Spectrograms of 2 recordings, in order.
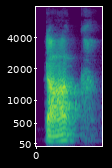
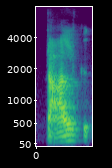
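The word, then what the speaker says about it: talk: half नहीं बोलेंगे इसको टाक मतलब होता है बात करना तो ल्क इसको नहीं बोलेंगे वाक मतलब चलना तो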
